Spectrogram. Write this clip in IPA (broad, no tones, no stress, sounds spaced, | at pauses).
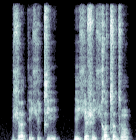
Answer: ʒ ɜ k i ç ø t͡ɕ i | i ç e ʐ i ç ɔ d͡z ɔ d͡z õ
